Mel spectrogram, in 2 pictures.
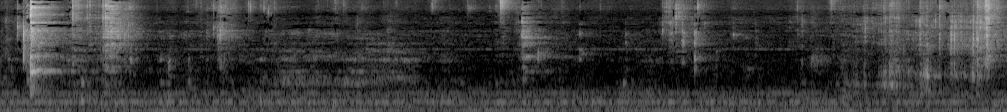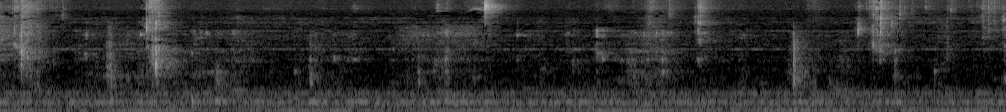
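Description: Faint chewing and wet mouth clicks of a man eating sauce-covered pork ribs, with scattered small clicks over a low steady hum.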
